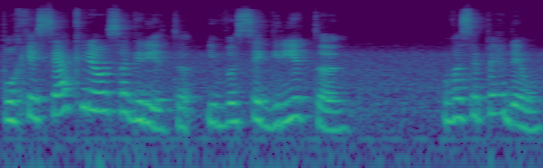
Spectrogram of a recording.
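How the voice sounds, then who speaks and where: A woman's voice: on the high side, sing-song, moderate pace, slight background noise. A woman with a Brazilian Portuguese accent, a child psychologist on a live stream, patiently explaining practical parenting tips and often checking in with her viewers. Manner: addresses viewers directly, often checks in with "right?". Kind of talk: live stream advice talk.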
